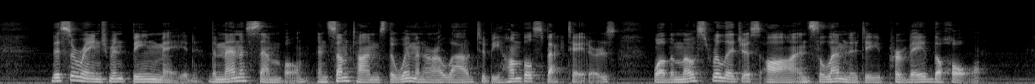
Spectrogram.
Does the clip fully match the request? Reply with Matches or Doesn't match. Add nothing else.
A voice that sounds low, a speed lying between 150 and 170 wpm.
Matches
